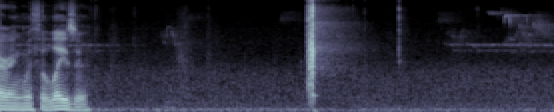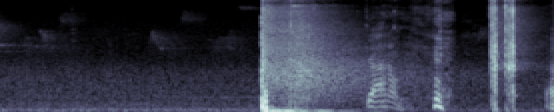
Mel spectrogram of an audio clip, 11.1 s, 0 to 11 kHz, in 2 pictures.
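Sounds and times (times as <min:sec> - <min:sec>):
faint bird chirp: 0:00.8 - 0:03.0, 0:04.3 - 0:08.1
air pistol shot: 0:08.2 - 0:09.4.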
